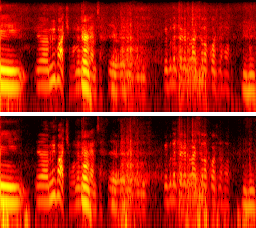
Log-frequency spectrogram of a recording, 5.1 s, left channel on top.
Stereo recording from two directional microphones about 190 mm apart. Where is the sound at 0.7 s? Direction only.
30° right (ahead or behind).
